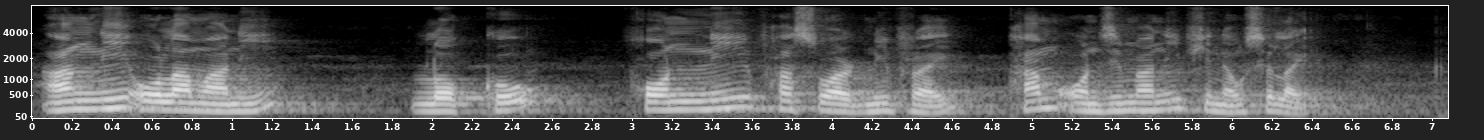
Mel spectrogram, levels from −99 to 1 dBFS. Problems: constant background noise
